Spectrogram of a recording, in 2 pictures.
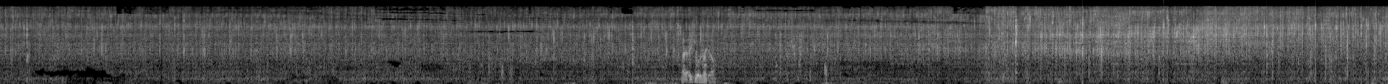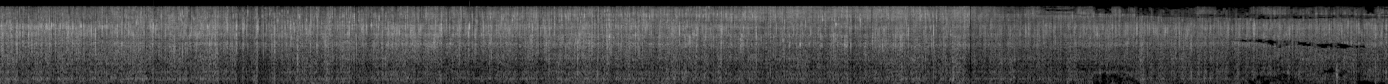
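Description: Bacon-wrapped sausages and ramen sizzling in a hot pan: a steady frying hiss that gets louder about ten seconds in and eases off a little near the end.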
